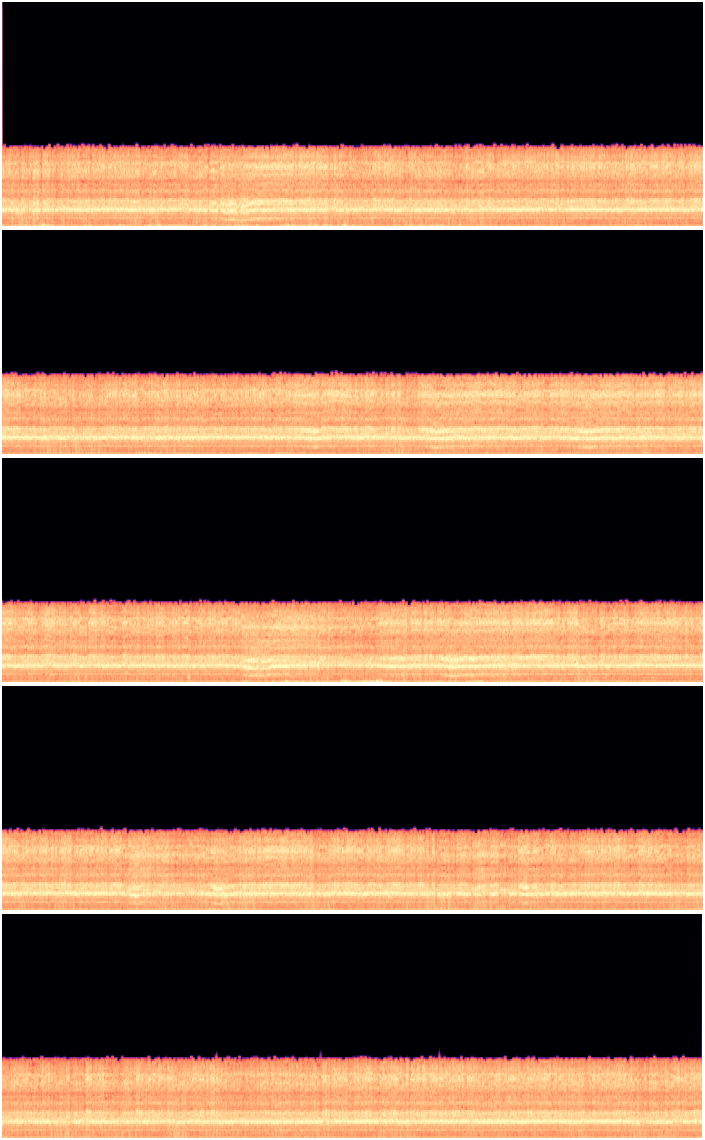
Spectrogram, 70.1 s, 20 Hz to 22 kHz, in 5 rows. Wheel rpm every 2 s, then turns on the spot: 230, 230, 220, 240, 230, 240, 240, 230, 230, 230, 230, 230, 230, 230, 230, 230, 230, 230, 230, 240, 230, 240, 230, 230, 240, 230, 230, 230, 230, 230, 230, 240, 240, 230, 230.
none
